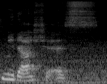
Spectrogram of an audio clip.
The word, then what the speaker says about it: Miralles: Garcia and Francis Miralles, but that's pronounced as Francis Miralles.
